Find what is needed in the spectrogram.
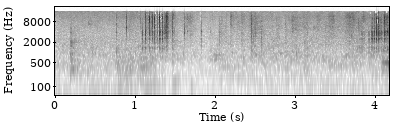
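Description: Faint low voices murmuring in a small room, with a short rustle about a second in and scattered clicks.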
